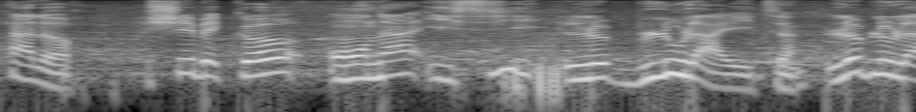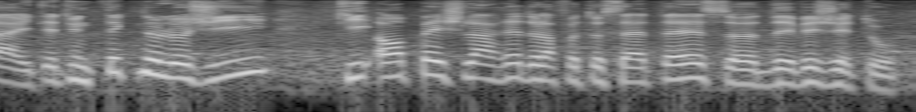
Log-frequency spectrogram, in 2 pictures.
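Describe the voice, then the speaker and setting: A man's voice: high voice, lively intonation, a little slow, noisy background. A man in his thirties, a sales representative explaining a product feature by feature at a trade fair stand. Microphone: handheld microphone held by interviewer.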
